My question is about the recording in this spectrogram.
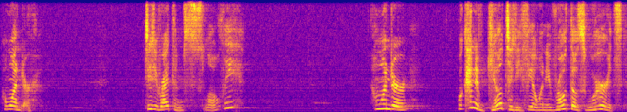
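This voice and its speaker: Her voice sits high as this woman preacher gives a solemn, dramatic sermon of reflection. She is deliberate, uses emphatic pauses, and alternates between hushed and impassioned, with the long reverb of an echoing hall around her.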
